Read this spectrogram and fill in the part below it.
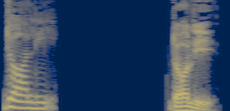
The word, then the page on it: Dolly: German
